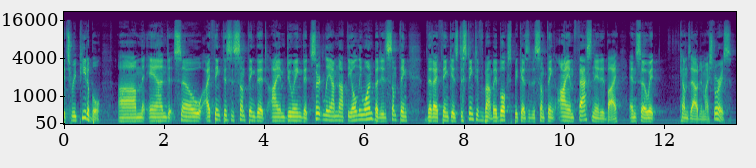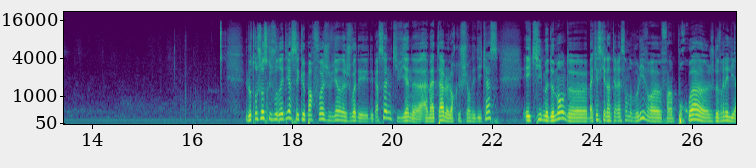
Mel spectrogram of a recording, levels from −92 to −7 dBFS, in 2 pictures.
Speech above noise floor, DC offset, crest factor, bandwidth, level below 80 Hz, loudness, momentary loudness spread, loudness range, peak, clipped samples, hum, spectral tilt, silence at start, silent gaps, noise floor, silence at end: 35 dB; under 0.1%; 20 dB; 16 kHz; -48 dBFS; -20 LUFS; 9 LU; 6 LU; 0 dBFS; under 0.1%; none; -4.5 dB/octave; 0 s; none; -54 dBFS; 0 s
